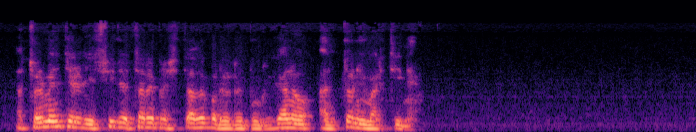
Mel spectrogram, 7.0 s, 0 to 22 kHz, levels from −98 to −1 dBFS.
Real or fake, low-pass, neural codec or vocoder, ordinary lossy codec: real; 10.8 kHz; none; Opus, 24 kbps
